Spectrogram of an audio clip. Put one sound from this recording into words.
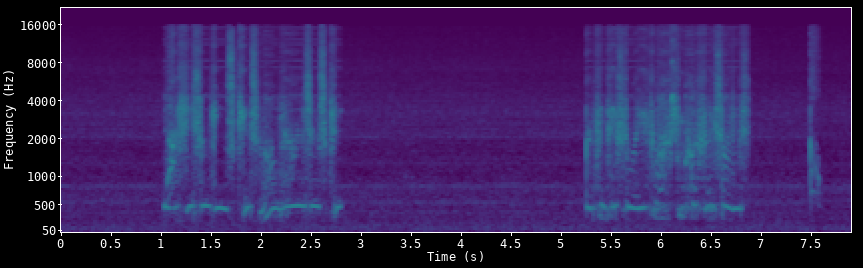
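A small robot chatters in quick electronic beeps and warbles.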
